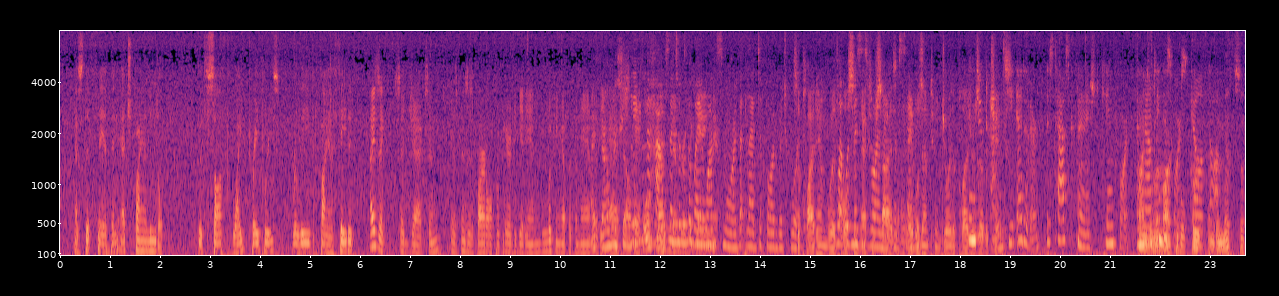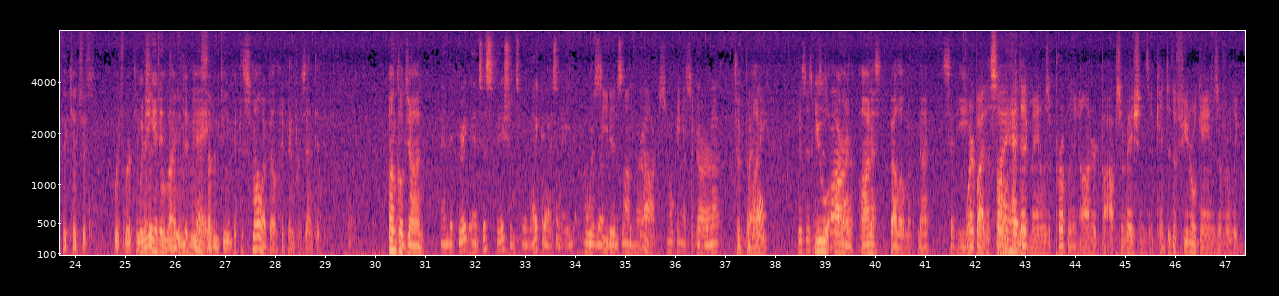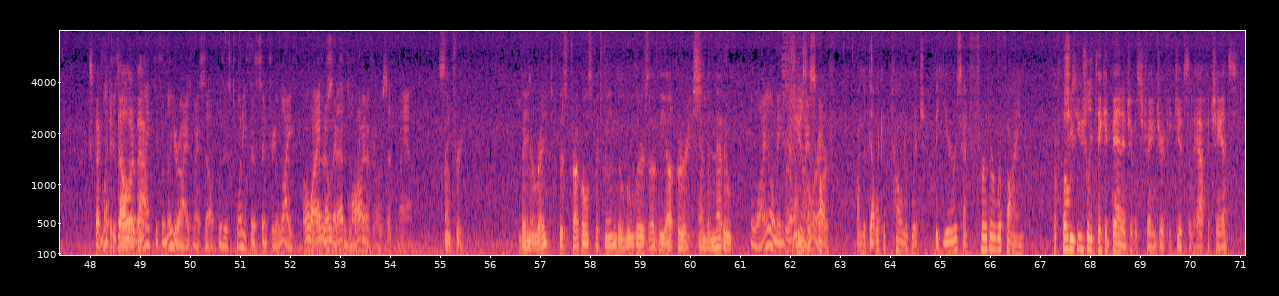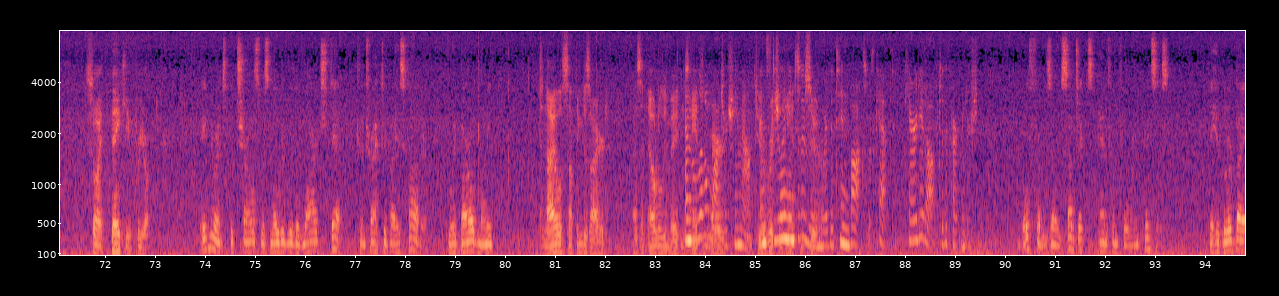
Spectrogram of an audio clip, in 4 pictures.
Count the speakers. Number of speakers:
9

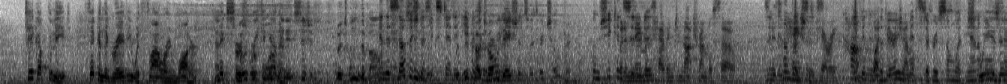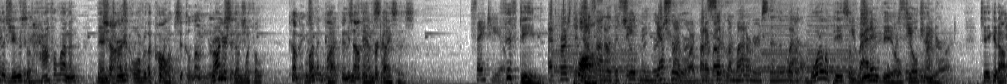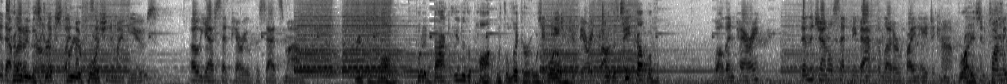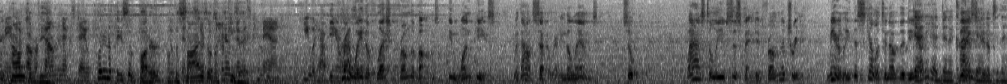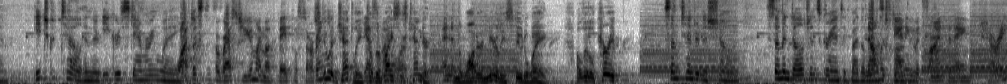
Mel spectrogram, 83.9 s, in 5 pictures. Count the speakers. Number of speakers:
4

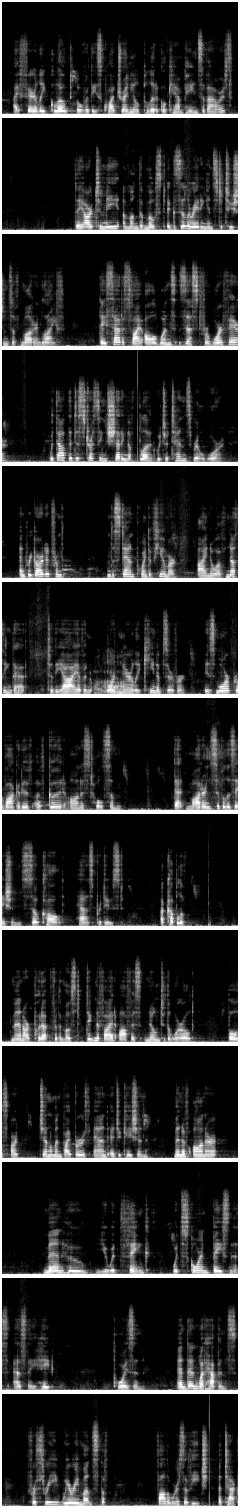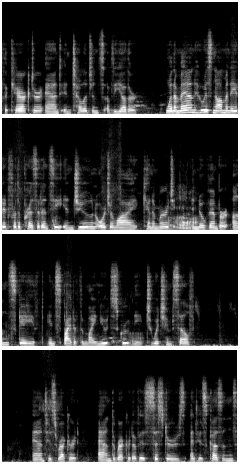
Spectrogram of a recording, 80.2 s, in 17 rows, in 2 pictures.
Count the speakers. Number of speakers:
1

